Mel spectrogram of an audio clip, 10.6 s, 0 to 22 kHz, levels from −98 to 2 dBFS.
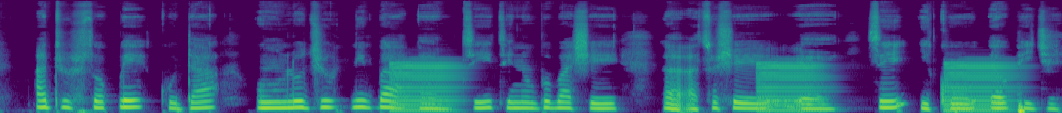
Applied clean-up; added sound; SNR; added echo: classical method log-MMSE.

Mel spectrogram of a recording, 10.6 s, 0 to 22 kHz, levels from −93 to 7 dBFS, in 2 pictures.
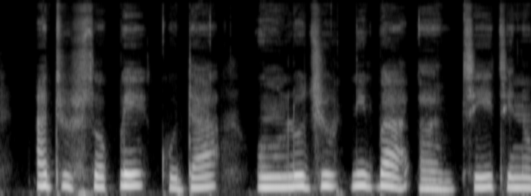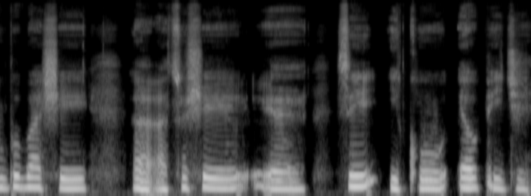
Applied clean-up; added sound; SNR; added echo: neural mask model Resemble Enhance denoiser.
